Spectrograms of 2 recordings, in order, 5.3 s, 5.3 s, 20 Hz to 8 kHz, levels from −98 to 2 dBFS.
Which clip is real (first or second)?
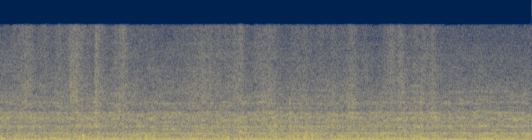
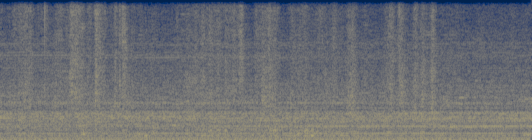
second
